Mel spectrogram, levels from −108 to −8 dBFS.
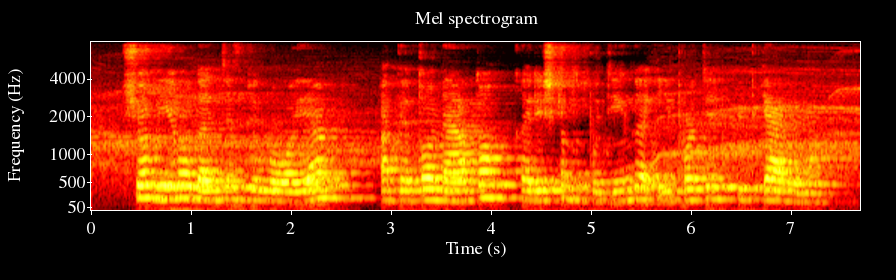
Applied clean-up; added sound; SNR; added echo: none; Crowd / Cheering; 18 dB; reverberation time 1.0 s.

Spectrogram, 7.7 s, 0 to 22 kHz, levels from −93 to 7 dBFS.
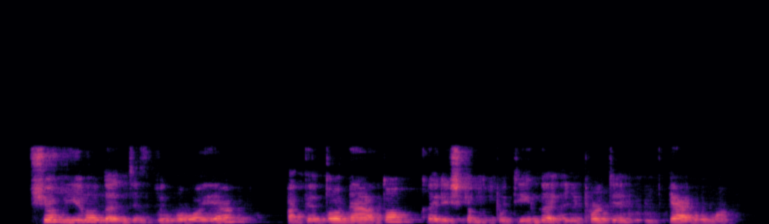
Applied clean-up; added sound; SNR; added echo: neural mask model DeepFilterNet 3.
